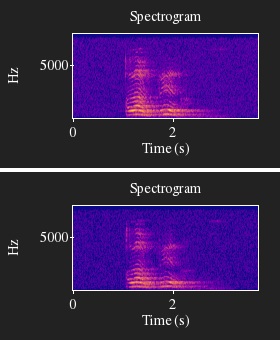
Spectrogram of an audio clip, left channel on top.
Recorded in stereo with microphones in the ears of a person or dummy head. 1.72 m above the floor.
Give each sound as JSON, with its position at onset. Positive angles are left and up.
{"t": 1.1, "sound": "a child speaking", "side_deg": 30, "distance_m": 1.7}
